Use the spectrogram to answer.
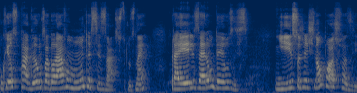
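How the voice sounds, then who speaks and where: A woman's raised, projected voice at high pitch, with ordinary pitch variation, a fairly slow pace and audible room echo. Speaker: bible study teacher. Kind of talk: bible study lesson.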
